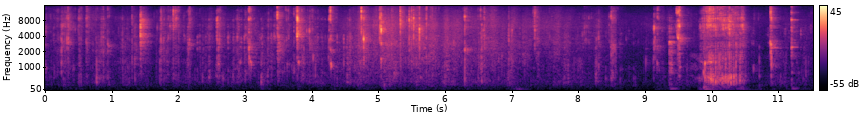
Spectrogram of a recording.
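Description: Close-up chewing and biting on boiled chicken, with many short wet crackles and clicks. About ten seconds in there is a louder slurp of pepper-soup broth from a spoon.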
